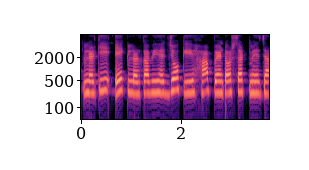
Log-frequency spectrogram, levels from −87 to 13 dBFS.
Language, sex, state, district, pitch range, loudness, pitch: Hindi, female, Jharkhand, Palamu, 240-255 Hz, -13 LUFS, 245 Hz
